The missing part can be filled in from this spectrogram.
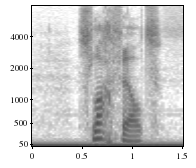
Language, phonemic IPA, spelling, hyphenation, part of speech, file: Dutch, /ˈslɑx.vɛlt/, slagveld, slag‧veld, noun, Nl-slagveld.ogg
- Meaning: 1. battlefield 2. carnage, disaster area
